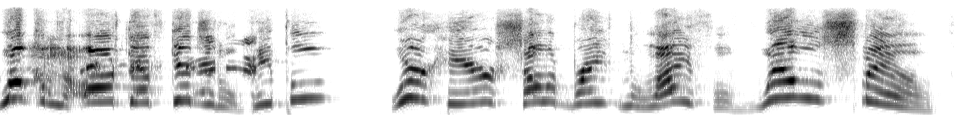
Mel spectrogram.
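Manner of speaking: squeaky, very high, sing-song delivery. Asked by a friend to do the Mickey again, Mickey Mouse voice. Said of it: "do the do the Mickey again".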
